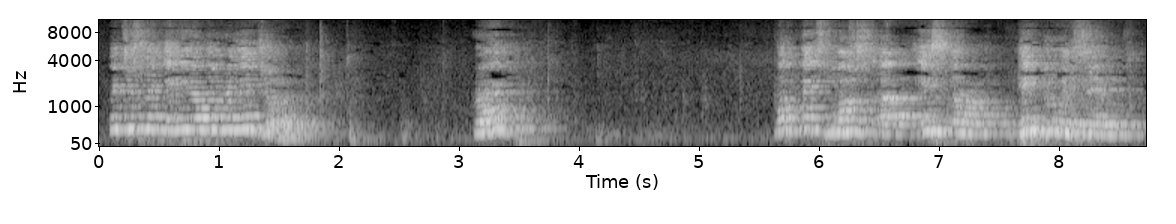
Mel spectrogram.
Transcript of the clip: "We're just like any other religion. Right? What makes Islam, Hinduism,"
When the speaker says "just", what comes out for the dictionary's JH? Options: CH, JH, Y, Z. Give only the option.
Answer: CH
